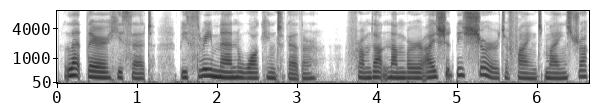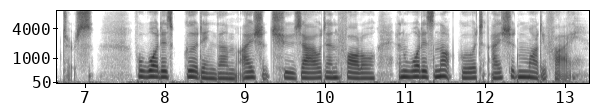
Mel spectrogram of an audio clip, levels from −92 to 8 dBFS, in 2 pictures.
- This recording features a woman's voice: Yes, female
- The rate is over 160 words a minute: Yes, average, 180 wpm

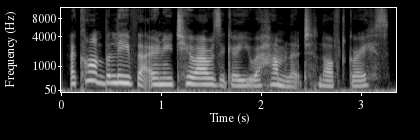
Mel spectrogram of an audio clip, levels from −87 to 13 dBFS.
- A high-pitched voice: Yes, high, 220 Hz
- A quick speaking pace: Yes, fast, 230 wpm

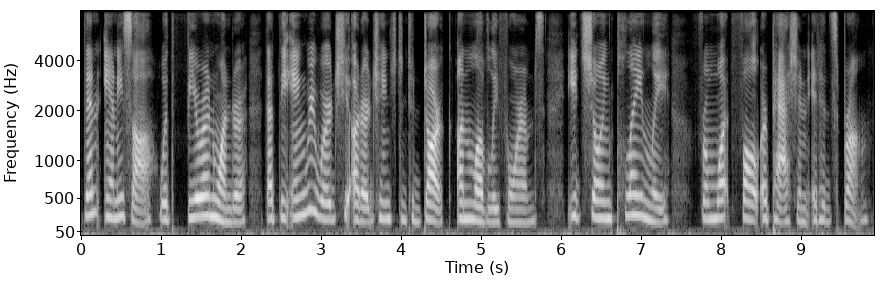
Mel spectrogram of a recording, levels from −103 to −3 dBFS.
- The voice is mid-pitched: No, high, 215 Hz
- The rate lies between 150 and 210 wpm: Yes, average, 175 wpm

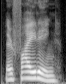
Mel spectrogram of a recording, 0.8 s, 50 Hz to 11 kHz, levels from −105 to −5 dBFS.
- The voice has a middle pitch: Yes, medium, 180 Hz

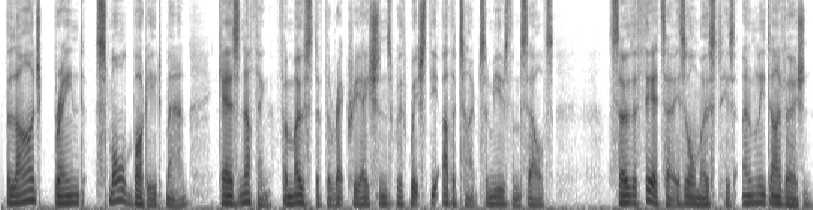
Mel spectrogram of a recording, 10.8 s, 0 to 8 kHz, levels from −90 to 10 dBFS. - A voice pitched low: Yes, very low, 95 Hz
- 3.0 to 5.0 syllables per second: Yes, 4.9 syllables/s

